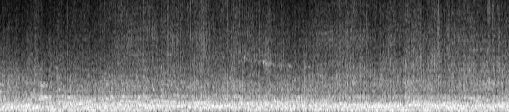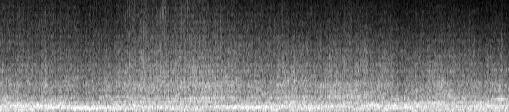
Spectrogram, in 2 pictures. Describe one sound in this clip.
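Many racing car engines roar loudly together, their pitch rising and falling as the pack passes.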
